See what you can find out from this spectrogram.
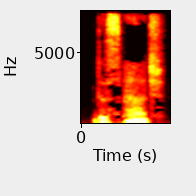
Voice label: "Dispatch", English

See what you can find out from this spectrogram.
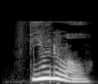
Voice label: "Funeral", English

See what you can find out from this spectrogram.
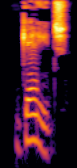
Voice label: "Gauge", English

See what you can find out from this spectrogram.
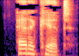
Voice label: "Etiquette", English

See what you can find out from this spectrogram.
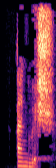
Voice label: "Anguish", English

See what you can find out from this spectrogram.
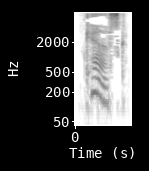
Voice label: "Cask", English

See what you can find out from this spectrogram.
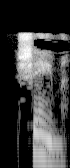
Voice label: "Shame", English

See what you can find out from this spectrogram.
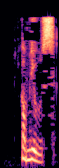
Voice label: "Amuse", English

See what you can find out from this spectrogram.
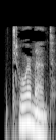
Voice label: "Torment", English

